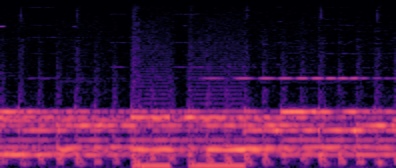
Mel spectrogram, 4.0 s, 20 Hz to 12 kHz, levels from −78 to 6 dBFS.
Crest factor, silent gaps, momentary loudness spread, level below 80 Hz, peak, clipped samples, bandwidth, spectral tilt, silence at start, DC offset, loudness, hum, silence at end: 12 dB; none; 4 LU; -34 dBFS; -10 dBFS; under 0.1%; 10.5 kHz; -8 dB/octave; 0 s; under 0.1%; -21 LUFS; none; 0 s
